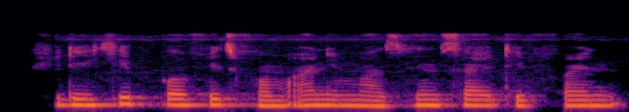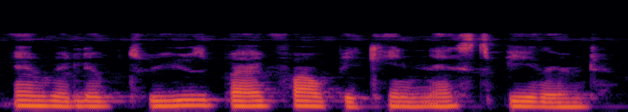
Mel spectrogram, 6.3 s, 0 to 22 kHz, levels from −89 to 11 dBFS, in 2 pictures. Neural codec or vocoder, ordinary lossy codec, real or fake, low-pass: none; none; real; 7.2 kHz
